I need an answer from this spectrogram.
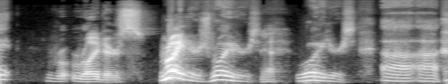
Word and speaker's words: Reuters: Rutters routers, how you say it? Reuters.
